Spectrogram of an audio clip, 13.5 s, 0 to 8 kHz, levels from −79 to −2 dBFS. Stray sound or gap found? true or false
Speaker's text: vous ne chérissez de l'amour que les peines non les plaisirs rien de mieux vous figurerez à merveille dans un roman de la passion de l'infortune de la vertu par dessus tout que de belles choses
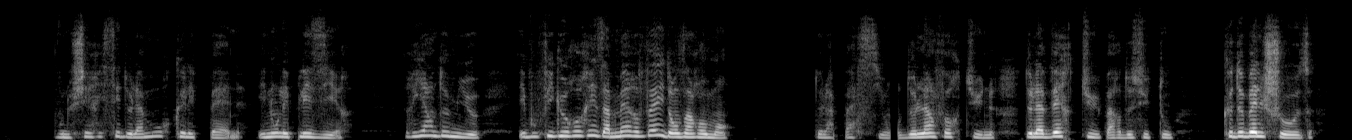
true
